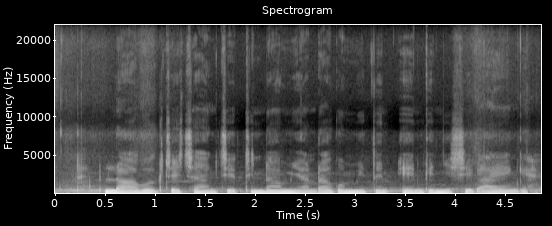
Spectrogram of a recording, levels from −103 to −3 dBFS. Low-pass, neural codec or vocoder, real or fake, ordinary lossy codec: none; none; real; none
